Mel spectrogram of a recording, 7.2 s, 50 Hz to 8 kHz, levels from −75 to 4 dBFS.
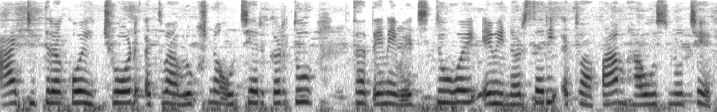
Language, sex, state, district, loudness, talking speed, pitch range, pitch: Gujarati, female, Gujarat, Valsad, -14 LUFS, 160 wpm, 270-300 Hz, 285 Hz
